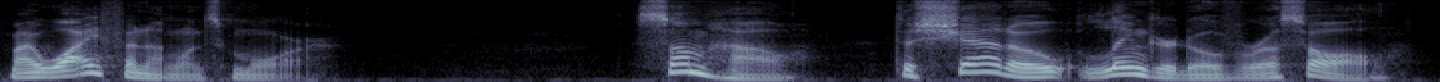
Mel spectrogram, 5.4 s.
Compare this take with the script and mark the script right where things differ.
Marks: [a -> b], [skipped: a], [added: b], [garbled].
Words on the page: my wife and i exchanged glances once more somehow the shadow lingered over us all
my wife and [skipped: i exchanged glances] once more somehow the shadow lingered over us all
